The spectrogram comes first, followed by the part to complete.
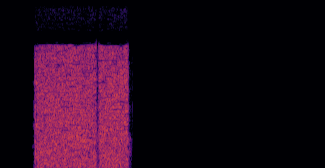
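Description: Static-noise glitch sound effect: a burst of hiss under a second long with a brief dropout near its end. It starts suddenly about a quarter second in and cuts off suddenly.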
